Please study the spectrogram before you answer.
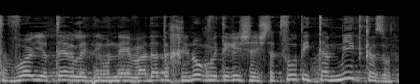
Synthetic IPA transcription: t̪avojːo̞t̪e̞ʁled̪iunevaaːd̪at̪aχinuχvet̪iʁiʃeaiʃt̪at̪fut̪it̪amid̪kazo̞t̪

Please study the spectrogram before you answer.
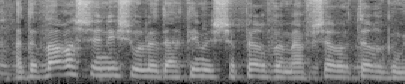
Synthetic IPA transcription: hadavaʁhaʃe̞niʃeule̞daːtime̞ʃape̞ʁvemeafʃe̞ʁjo̞te̞ʁɡm

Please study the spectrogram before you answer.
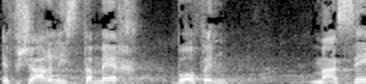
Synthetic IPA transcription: efʃaʁleist̪ame̞χ | beo̞fen | maːsi

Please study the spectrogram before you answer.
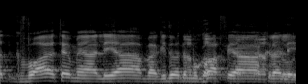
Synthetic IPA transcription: at̪ɡvoajo̞t̪e̞ʁmeaːliaveaɡid̪ulad̪emo̞ɡʁafjaːklali

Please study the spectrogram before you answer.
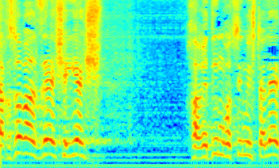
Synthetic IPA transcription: aχzo̞ʁalzeʃejeʃ | χaʁed̪imʁo̞t͡simliʃt̪ale

